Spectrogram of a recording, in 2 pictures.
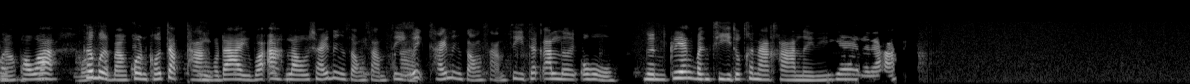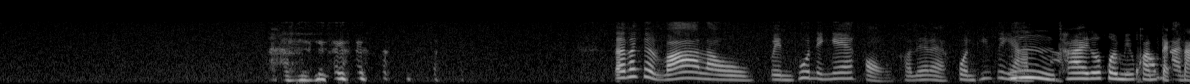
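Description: Speech suppressed in double talk runs from 0.0 to 4.37 s. Likely the echo canceller could not separate the near talker from loudspeaker echo, so the speech dips by as much as roughly 40 dB.

Echo leak appears at 0.76 to 0.80 s, 5.07 to 5.27 s, 6.35 to 6.40 s and 9.17 to 9.29 s. Residual loudspeaker pickup likely returns as faint delayed copies about 220 ms behind the speech, at about 25 to 35 dB below it.

Background gated by the echo canceller occurs from 4.65 to 9.17 s and again from 22.84 to 23.03 s. The microphone is pulled down hard while the loudspeaker plays, so the room sound drops by about 32 dB before returning.

Speech suppressed in double talk returns from 22.24 s to the end. Overlapping talk likely again pushes the voice down, by roughly 30 dB in the deepest dips. Throughout, the sound stops at 8 kHz, consistent with a wideband Opus call path.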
